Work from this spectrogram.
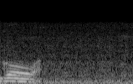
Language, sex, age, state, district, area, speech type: Malayalam, male, 18-30, Kerala, Kollam, rural, spontaneous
